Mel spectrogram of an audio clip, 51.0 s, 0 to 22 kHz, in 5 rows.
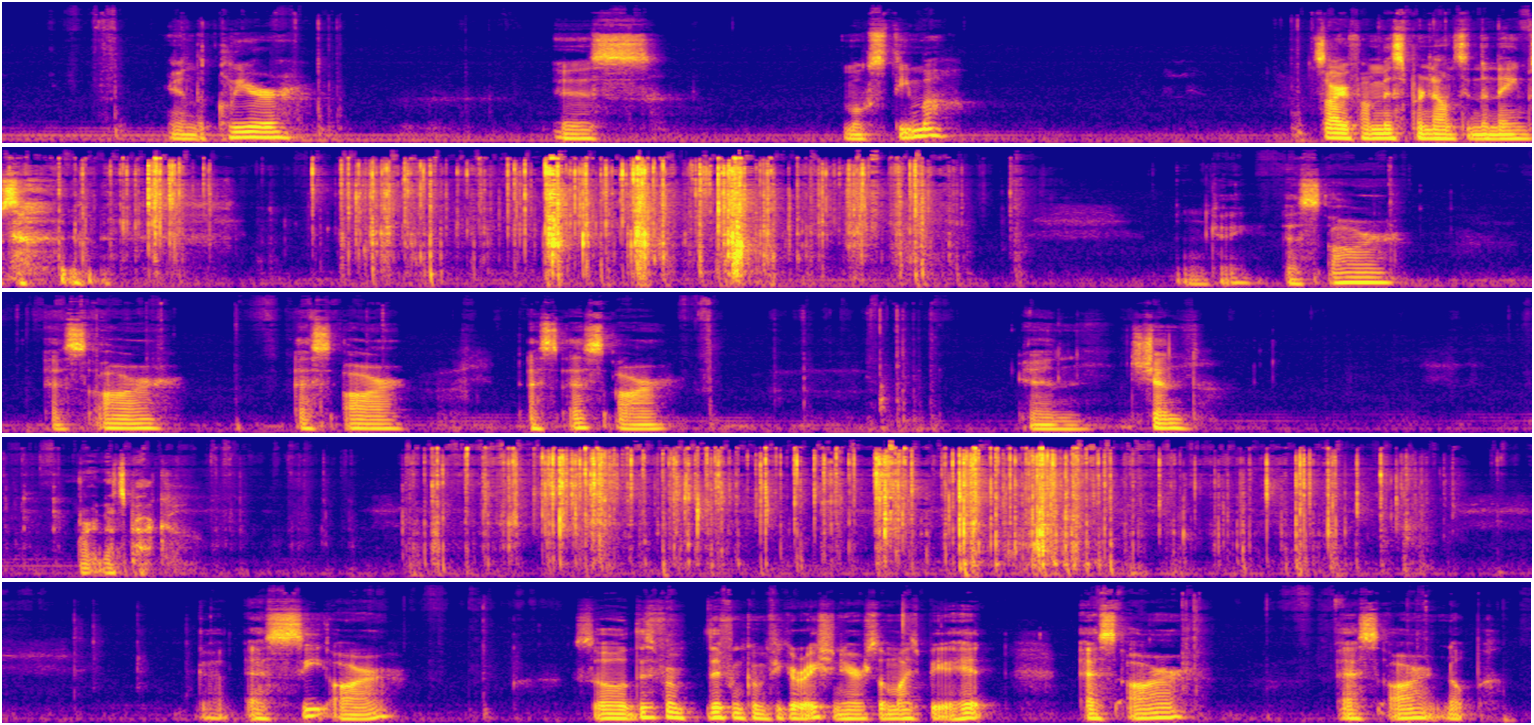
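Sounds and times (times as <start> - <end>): card pack wrapper tearing and crinkling: 10.3 - 17.0, 33.3 - 40.3.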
